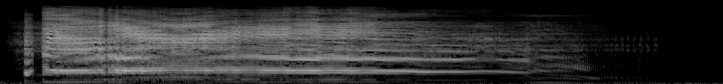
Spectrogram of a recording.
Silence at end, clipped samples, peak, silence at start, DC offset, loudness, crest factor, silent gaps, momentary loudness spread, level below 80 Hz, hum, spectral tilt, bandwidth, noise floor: 1.55 s; under 0.1%; -6 dBFS; 0.2 s; under 0.1%; -20 LUFS; 20 dB; none; 19 LU; -68 dBFS; none; 2.5 dB/octave; 16.5 kHz; -64 dBFS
